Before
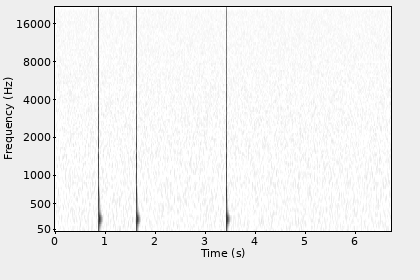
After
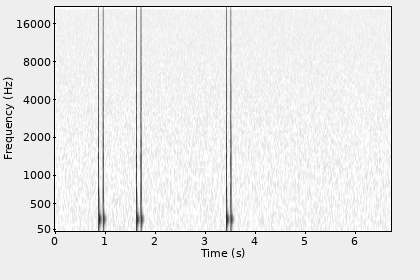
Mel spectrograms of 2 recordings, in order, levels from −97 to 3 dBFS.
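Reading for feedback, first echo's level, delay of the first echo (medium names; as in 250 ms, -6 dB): no regular repeats, -10.5 dB, 90 ms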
